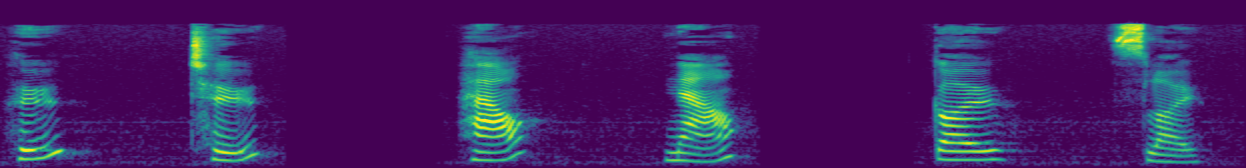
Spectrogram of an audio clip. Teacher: hi back vowels are ooh ow and oh sounds that are produced with the highest part of the tongue but close to the back of the mouth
